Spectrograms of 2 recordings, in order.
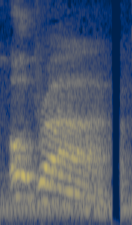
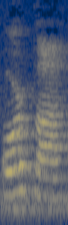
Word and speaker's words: Orpah: a really special guest the one and only Oprah hey thanks for inviting me oh you're welcome well in fact my name is Orpah oh yeah but people mispronounce it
